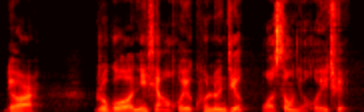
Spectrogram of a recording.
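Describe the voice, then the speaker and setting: 一位女性朗读者压低嗓音演绎一位沉稳温和的男医者。. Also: female voice, low voice, lively intonation, moderate pace, a little mellow, pitched below the performer's own voice. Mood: calm. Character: calm male healer.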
